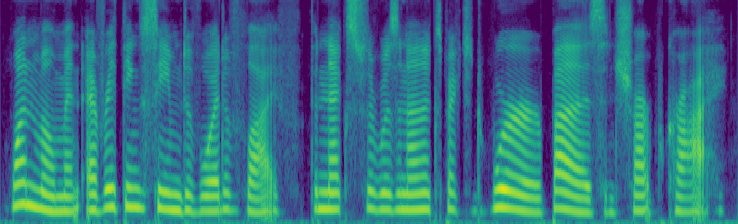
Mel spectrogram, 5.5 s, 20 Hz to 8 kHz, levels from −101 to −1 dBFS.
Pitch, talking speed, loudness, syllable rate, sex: 210 Hz, 195 wpm, -20 LUFS, 5.6 syllables/s, female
